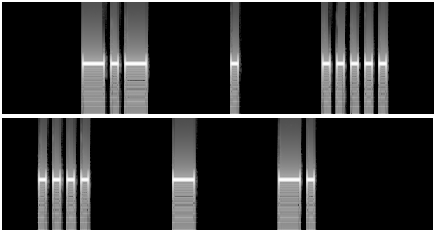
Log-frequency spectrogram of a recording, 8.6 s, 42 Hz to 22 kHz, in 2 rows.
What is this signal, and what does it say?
Morse code, heard as a keyed tone, about 17 wpm, spaced as for 8 wpm, 700 Hz. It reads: KE5HTN
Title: USA Call Signs - 6 Characters - 4x Character Spacing - 17wpm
